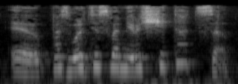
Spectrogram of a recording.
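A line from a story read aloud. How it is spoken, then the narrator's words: Crushed whimpering. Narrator (Russian): проскулил убитый Степа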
